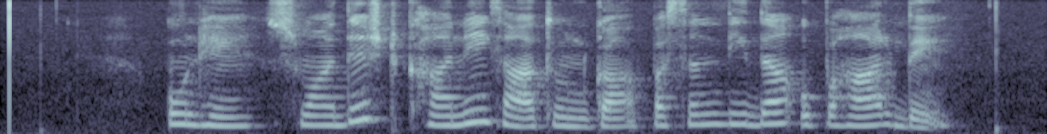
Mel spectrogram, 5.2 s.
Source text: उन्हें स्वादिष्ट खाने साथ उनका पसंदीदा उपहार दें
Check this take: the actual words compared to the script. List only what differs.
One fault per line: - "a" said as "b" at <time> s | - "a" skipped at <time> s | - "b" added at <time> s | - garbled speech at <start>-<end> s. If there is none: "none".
none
